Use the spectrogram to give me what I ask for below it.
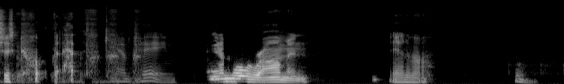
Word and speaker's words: Anemo: a fellow guy and and it's pronounced animal it just uh I've just had a a rough time dealing with it being pronounced the exact same way for most of the campaign that being the wrong one but I think that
